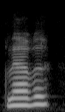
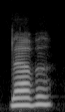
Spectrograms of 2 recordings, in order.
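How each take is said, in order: Both takes have the same delivery.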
